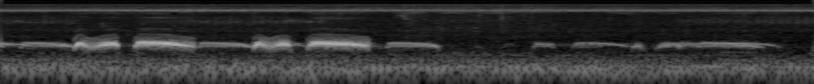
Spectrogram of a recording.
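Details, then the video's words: Spotted dove decoy calling during trapping as no wild doves show up; loud accented coos open the phrase, followed by quieter, drawn-out level coos, low background rumble throughout. "Bẫy Chim Cu Gáy , Cu Gáy Bổi Giờ Hiếm Quá Mồi Kêu Vậy Mà Chả Thấy"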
